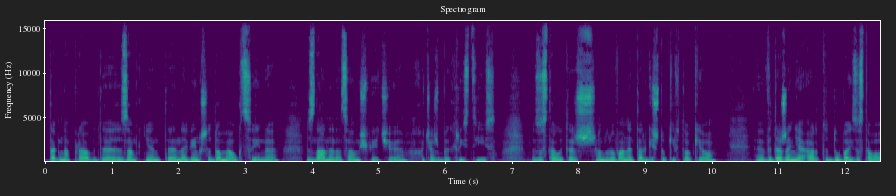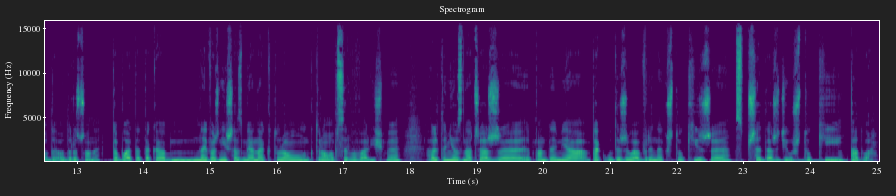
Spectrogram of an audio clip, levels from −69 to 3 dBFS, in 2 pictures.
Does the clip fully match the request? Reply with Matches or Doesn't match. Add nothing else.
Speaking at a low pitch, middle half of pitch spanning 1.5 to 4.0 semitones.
Matches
